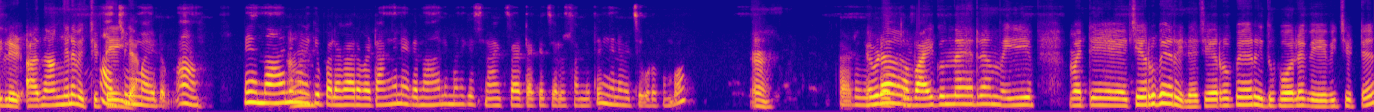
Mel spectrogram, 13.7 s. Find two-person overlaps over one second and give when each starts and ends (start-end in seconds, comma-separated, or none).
none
